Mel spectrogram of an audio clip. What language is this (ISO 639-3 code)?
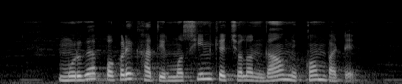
bho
